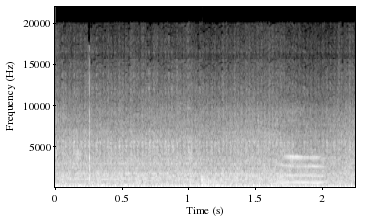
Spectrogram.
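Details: Mercedes C63 AMG V8 with completely standard exhaust, warmed up a few minutes: very loud, deep, even burble with no ticks or knocks; healthy warm idle.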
